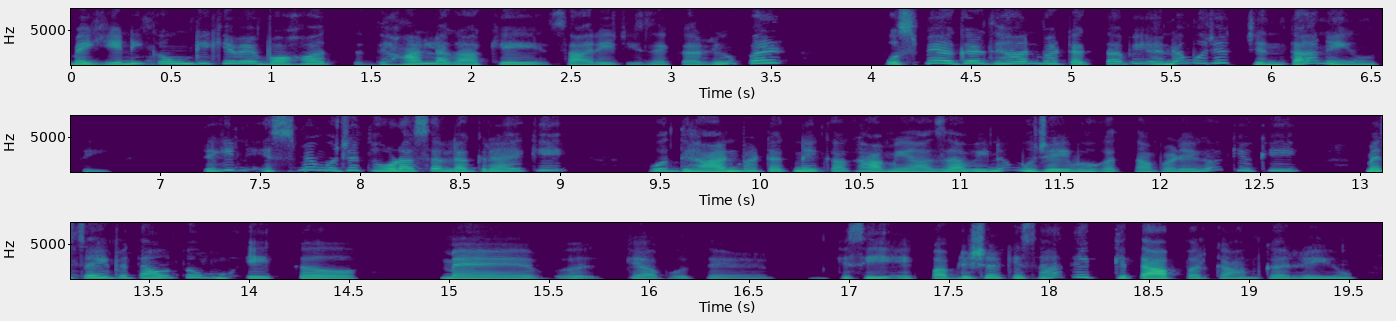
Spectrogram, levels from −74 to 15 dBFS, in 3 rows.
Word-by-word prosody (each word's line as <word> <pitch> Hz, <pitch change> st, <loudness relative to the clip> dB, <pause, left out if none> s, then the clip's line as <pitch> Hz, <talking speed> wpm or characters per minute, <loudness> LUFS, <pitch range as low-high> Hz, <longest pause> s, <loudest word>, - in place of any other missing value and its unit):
मैं 235 Hz, -, +5 dB
ये 230 Hz, 0 st, +2 dB
नहीं 270 Hz, +3 st, +5 dB
कहूँगी 300 Hz, 0 st, +2 dB
कि 320 Hz, +3 st, -2 dB
मैं 315 Hz, -4 st, +2 dB
बहुत 225 Hz, +3 st, +2 dB
ध्यान 175 Hz, -, +2 dB
लगा 235 Hz, -5 st, +3 dB
के 235 Hz, -1 st, +2 dB, 0.2 s
सारी 200 Hz, 0 st, +1 dB
चीज़ें 190 Hz, -1 st, -6 dB
कर 180 Hz, 0 st, -3 dB
रही 235 Hz, -, -2 dB
हूँ, 300 Hz, +3 st, 0 dB
पर 375 Hz, +3 st, +3 dB, 0.6 s
उसमें 375 Hz, +10 st, -1 dB
अगर 335 Hz, -1 st, +3 dB
ध्यान 310 Hz, +2 st, +1 dB
भटकता 275 Hz, 0 st, -1 dB
भी 325 Hz, 0 st, -7 dB
है 270 Hz, -, 0 dB
ना 290 Hz, +6 st, +3 dB
मुझे 385 Hz, +1 st, -3 dB
चिंता 195 Hz, -, +2 dB
नहीं 240 Hz, -, +1 dB
होती। 145 Hz, -1 st, -7 dB, 0.5 s
लेकिन 350 Hz, +7 st, -2 dB
इसमें 380 Hz, +10 st, -5 dB
मुझे 350 Hz, -1 st, -2 dB
थोड़ा-सा 280 Hz, +2 st, +4 dB
लग 220 Hz, -3 st, +1 dB
रहा 260 Hz, -, +1 dB
है 290 Hz, +2 st, -2 dB
कि 335 Hz, 0 st, -5 dB, 0.4 s
वो 270 Hz, -, +2 dB
ध्यान 220 Hz, 0 st, +5 dB
भटकने 245 Hz, 0 st, +1 dB
का 270 Hz, +2 st, -3 dB
ख़ामियाज़ा 185 Hz, -2 st, +1 dB
भी 245 Hz, -1 st, +1 dB
ना 265 Hz, +6 st, +1 dB
मुझे 220 Hz, -4 st, +3 dB
ही 230 Hz, -, +3 dB
भुगतना 175 Hz, -3 st, -3 dB
पड़ेगा 170 Hz, -, -3 dB
क्योंकि 310 Hz, -2 st, -6 dB, 0.3 s
मैं 255 Hz, -, +7 dB
सही 275 Hz, +2 st, +3 dB
बताऊँ, 285 Hz, +1 st, +1 dB
तो 320 Hz, 0 st, -5 dB, 0.2 s
एक 200 Hz, -5 st, 0 dB, 0.4 s
मैं 175 Hz, -3 st, +1 dB
अ, 165 Hz, +1 st, -7 dB, 0.2 s
क्या 180 Hz, -4 st, -2 dB
बोलते 150 Hz, +1 st, -11 dB
हैं 145 Hz, -2 st, -11 dB, 0.3 s
किसी 185 Hz, +1 st, 0 dB
एक 165 Hz, -, -5 dB
पब्लिशर 230 Hz, -, +2 dB
के 265 Hz, -, -1 dB
साथ 280 Hz, +9 st, -4 dB
एक 365 Hz, -, -2 dB
किताब 195 Hz, -7 st, +7 dB
पर 165 Hz, -, -2 dB
काम 150 Hz, -1 st, -2 dB
कर 160 Hz, -1 st, -1 dB
रही 150 Hz, 0 st, -3 dB
हूँ, 150 Hz, 0 st, -4 dB
235 Hz, 210 wpm, -24 LUFS, 180-285 Hz, 0.6 s, मैं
